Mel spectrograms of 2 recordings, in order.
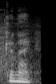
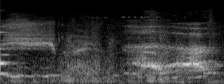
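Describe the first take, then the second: First: Said in the usual way. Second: Slow high hushed good night; hushed lullaby. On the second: Real, not acted.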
